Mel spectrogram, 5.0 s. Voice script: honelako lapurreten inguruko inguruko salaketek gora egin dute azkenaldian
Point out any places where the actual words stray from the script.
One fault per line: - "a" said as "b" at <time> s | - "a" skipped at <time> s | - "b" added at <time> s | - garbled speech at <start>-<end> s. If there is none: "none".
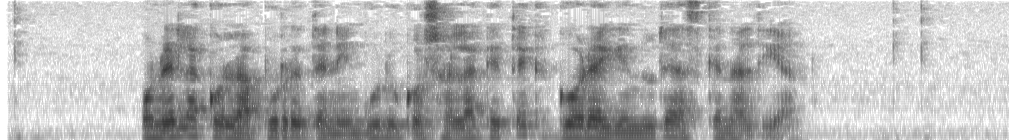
- "inguruko" skipped at 2.1 s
